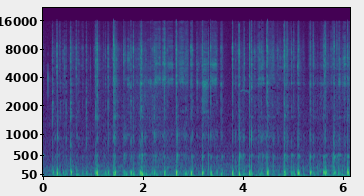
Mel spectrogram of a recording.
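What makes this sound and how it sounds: Two identical empty, hollow red plastic disposable party cups, held upside down one in each hand, are tapped and scratched on their bases and sides with long acrylic nails. Quick, dry clicking taps with a hollow low thump come in an uneven, rapid patter, mixed with bright scratchy rasps. Each tap dies away almost instantly.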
